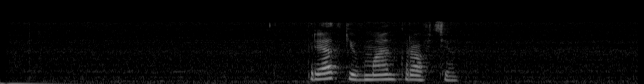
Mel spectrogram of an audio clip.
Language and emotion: Russian, neutral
